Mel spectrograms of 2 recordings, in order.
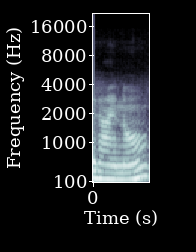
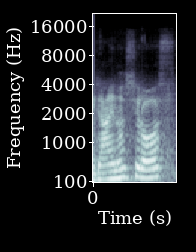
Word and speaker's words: rhinoceros: अब वो पूछ रहे हैं कि राइनो को उसको अपनी खाल किस तरह से मिली. राइनोसेरोस, राइनोसोर्स, राइनो तीनों प्रोनाउंसिएशंस करेक्ट है.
